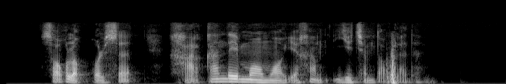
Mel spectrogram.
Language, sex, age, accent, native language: Uzbek, male, 19-29, Toshkent viloyati, Uzbek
